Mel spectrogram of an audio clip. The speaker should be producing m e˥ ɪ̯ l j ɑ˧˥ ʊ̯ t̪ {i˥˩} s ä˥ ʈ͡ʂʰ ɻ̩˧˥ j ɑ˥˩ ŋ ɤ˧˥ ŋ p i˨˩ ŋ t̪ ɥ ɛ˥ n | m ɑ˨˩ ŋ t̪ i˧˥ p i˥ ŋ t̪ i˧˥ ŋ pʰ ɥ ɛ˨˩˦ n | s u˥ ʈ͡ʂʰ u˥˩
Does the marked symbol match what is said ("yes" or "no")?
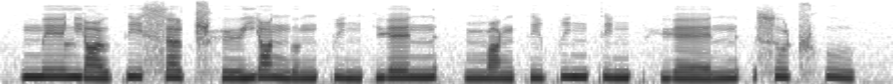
yes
